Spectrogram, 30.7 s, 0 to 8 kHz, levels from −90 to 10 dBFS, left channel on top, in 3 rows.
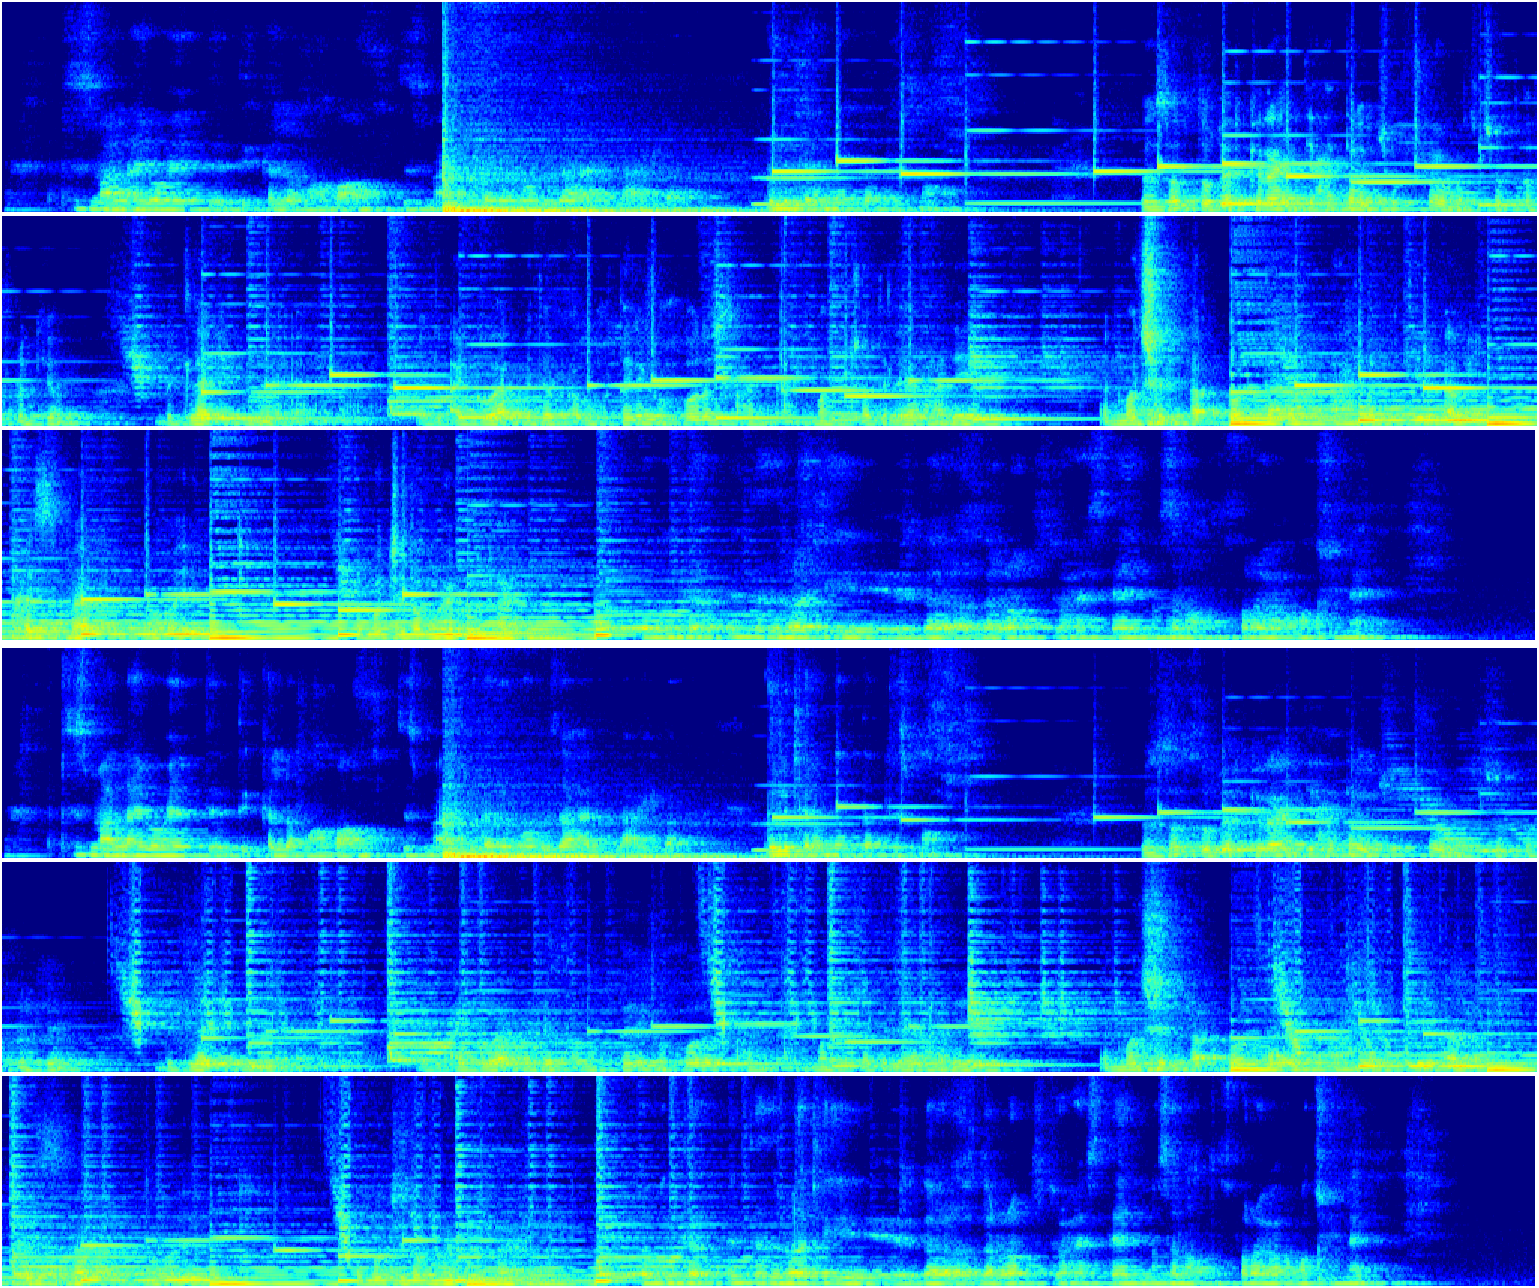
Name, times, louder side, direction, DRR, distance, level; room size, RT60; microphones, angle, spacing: voice 1, 0.1-4.7 5.1-6.5 24.7-30.0, right 2 dB, 75° right, 3 dB, 1.2 m, -37 dB
sound 1, 2.9-6.0, equal, 75° left, 1.5 m, -31 dB
sound 2, 5.0-10.3 11.6-17.3 18.4-24.5, left 5 dB, 35° left, 0.3 m, -31 dB
voice 2, 7.6-10.7 11.2-12.6 13.0-16.9 17.5-21.8 22.4-24.1, left 2 dB, 50° left, 4 dB, 1.6 m, -35 dB
sound 3, 9.3-18.1 18.6-26.4, right 4 dB, 45° right, 0.7 m, -42 dB
10.0 x 8.2 x 5.0 m, 0.89 s
head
